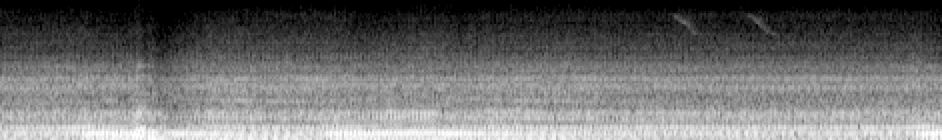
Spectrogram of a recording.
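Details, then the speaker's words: Dad's car after an oil change, started on a quarter gallon of found gas: seems to get proper oil pressure but won't idle properly, Sea Foam already tried; idle hunts and sags, drone rising and falling; rough idle, cause unknown. "there it's like it's getting proper oil pressure i now won't idle pound so any any idea what could be up with it"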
